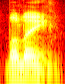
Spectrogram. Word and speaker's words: mullein: M-U-L-L-E-I-N, mullein.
